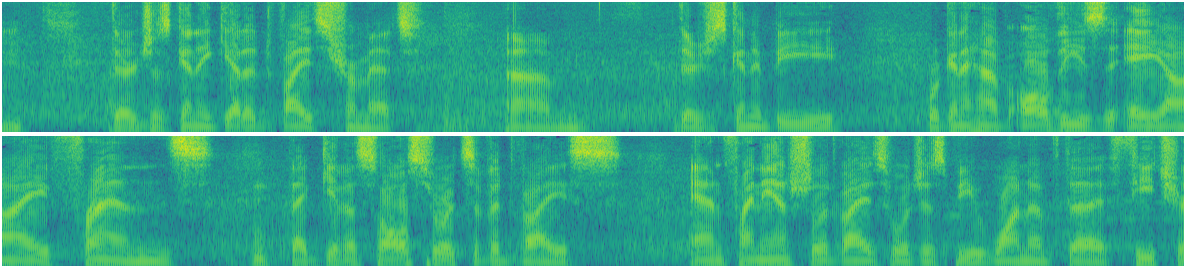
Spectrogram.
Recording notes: I used the opportunity of being together in person to record an interview. Recorded in the podcast theater at the event.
